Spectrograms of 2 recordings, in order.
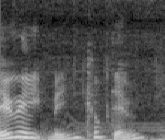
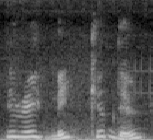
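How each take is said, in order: First: High, softer mock Scouse; Liverpudlian accent. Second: High, soft Scouse imitation; Liverpudlian accent. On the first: Stranger in the Tate bathroom to sick student, Liverpudlian accent. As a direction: imitate a Liverpool accent, higher and soft. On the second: Stranger repeating himself to sick student, Liverpudlian accent. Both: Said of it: "with a Liverpudlian accent".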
